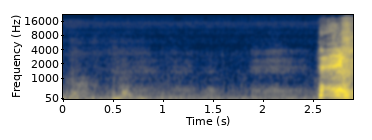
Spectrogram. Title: Strong sneezes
